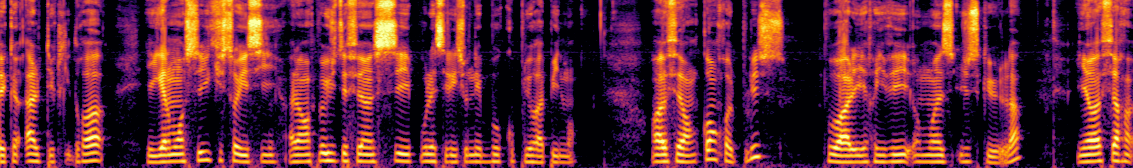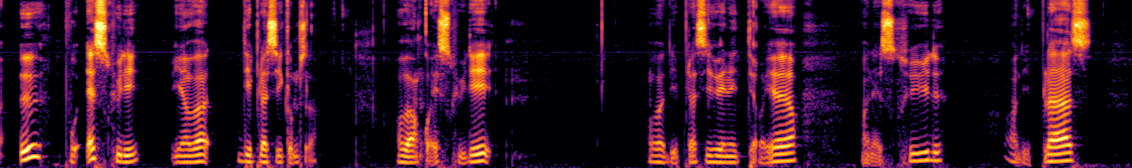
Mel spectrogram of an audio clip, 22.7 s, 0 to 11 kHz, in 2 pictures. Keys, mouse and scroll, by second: 0.7-3.4 scroll up 1, 3.4 c, 7.1 ctrl+KP_Add.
